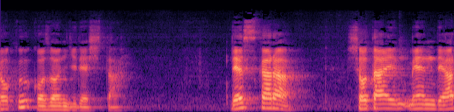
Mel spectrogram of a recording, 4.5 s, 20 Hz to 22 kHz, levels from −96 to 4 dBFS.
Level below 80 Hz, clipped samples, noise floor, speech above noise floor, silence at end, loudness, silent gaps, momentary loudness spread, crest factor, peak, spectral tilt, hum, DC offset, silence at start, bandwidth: -68 dBFS; under 0.1%; -55 dBFS; 38 dB; 0 s; -17 LUFS; none; 14 LU; 18 dB; 0 dBFS; -4.5 dB/octave; none; under 0.1%; 0 s; 11.5 kHz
